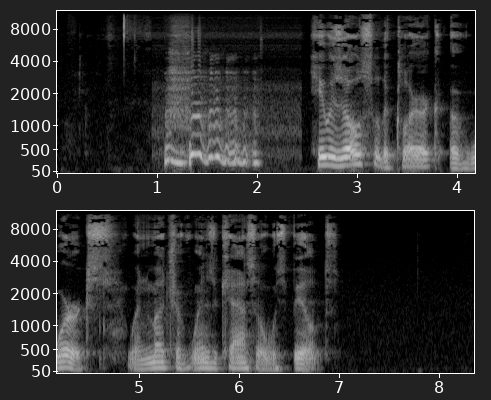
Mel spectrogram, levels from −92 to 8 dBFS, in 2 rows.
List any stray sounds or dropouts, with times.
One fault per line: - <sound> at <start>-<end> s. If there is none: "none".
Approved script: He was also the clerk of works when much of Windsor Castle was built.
- laugh at 1.1-2.1 s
